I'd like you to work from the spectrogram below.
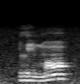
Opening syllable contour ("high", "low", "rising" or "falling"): low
